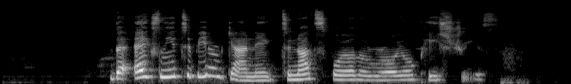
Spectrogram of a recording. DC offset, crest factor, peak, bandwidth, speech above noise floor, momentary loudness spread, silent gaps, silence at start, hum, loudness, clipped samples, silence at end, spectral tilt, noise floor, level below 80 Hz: under 0.1%; 20 dB; 0 dBFS; 13 kHz; 49 dB; 14 LU; none; 1.1 s; none; -18 LUFS; under 0.1%; 0.7 s; -5 dB/octave; -67 dBFS; -60 dBFS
